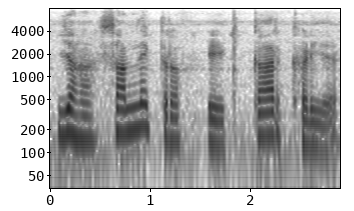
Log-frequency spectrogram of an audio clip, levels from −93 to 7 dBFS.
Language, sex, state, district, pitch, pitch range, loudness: Hindi, male, Uttar Pradesh, Lucknow, 155 Hz, 140-180 Hz, -20 LUFS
